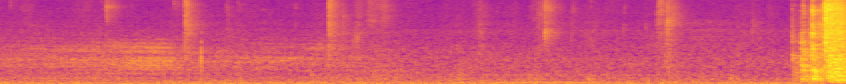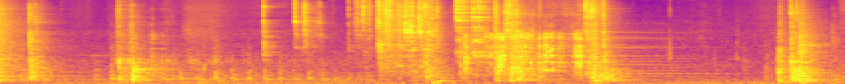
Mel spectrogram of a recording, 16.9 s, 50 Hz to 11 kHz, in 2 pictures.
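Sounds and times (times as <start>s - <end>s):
metallic rattling and whirring: 10.0s - 14.6s
coin mechanism metal clanks: 10.8s - 14.8s.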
